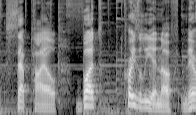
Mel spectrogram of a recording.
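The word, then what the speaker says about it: Sceptile: need to argue that it's septile and not skepti but I did want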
